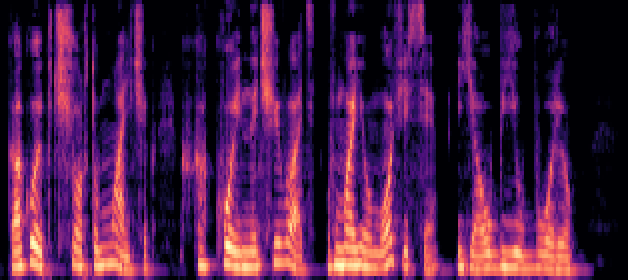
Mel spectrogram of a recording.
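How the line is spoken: Menacing, through teeth. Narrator (Russian): Последнее он процедил зловеще

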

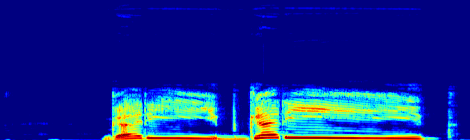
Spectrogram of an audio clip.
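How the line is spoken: Joyful excited exclaim. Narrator (Russian): радостно запрыгал коржик

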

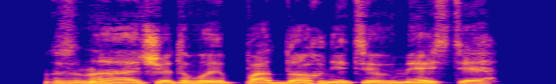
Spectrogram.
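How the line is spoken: Archdemon roaring. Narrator (Russian): Проревел архидемон

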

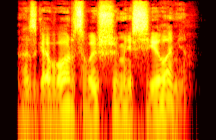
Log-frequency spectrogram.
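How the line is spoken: Dry inquiry. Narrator (Russian): сухо поинтересовался он

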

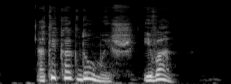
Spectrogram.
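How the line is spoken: Trembling voice. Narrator (Russian): дрожащим голосом спросил

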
